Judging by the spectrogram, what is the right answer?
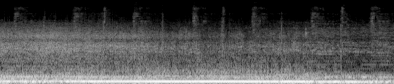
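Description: A car grinding up a steep mountain road near Hanle in Ladakh in first gear, its engine holding a loud, steady low drone with a strained hum and no voices.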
